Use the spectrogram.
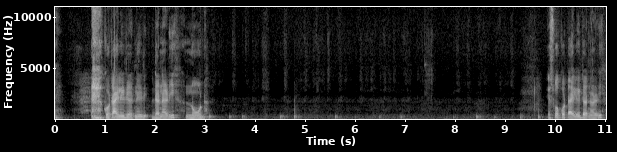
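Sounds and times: pen writing taps and scrapes: 3.0 - 9.8.

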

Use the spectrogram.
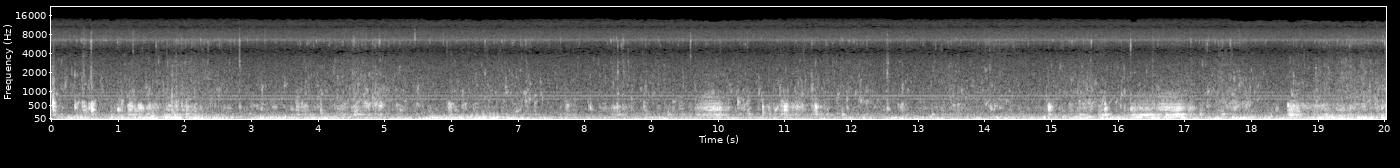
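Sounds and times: wind rumble on microphone: 0.0 - 7.6, 14.1 - 20.0
water slapping against a hull: 0.0 - 20.0
water splashes: 0.0 - 20.0.

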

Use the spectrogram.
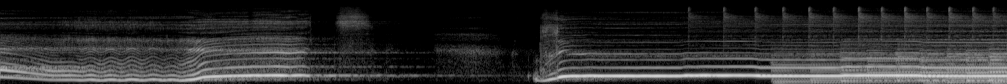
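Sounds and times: woman humming a long note: 6.0 - 10.0.

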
